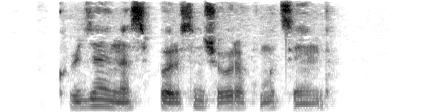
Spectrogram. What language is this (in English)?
Kinyarwanda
